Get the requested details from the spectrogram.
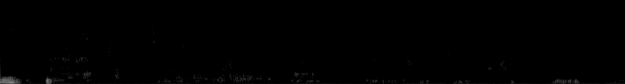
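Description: A pen scratches across paper in quick, irregular strokes, fairly quiet, continuing for several seconds after a couple of soft bumps at the start; no one speaks.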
